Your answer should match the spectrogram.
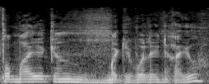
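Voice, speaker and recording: A man's voice: mid-range voice, steady tone, normal speed, natural voice. A man playing an earnest young Filipino man in a radio romance drama. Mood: surprised, concerned. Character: earnest young man, suitor or concerned friend. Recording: noisy ambience behind voice.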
